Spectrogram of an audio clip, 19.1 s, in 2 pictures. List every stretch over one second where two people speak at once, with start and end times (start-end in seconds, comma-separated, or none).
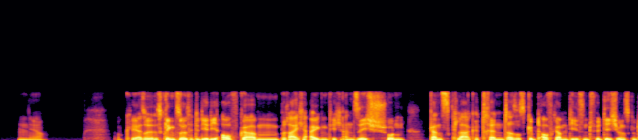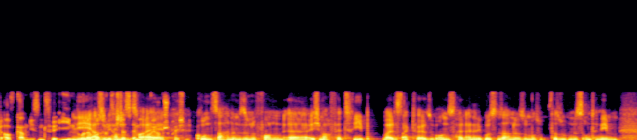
10.7-12.1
